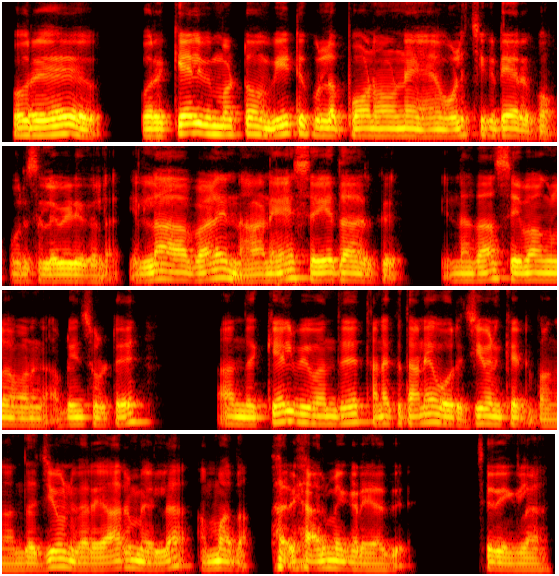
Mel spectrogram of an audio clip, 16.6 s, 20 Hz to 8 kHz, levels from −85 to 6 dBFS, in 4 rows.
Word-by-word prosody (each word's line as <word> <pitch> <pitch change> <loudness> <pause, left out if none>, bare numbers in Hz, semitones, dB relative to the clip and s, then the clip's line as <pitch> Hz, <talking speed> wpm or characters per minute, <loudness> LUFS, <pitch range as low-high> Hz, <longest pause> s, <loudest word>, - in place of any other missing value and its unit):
ஒரு 120 0 +5 0.8
ஒரு 110 0 +6
கேள்வி 150 -1 +7
மட்டும் 130 0 +1
வீட்டுக்குள்ள 125 -4 +2
போனோன்னே, 110 0 +2 0.3
ஒலிச்சுக்கிட்டே 115 +1 0
இருக்கும், - - -3
ஒரு 100 0 -6
சில 95 -1 -1
வீடுகள்ல, 95 -2 0 0.2
"எல்லா 110 +5 +1 0.3
வேலையும் 135 +5 +1
நானே 100 +3 -1 0.2
செய்யறதா 110 0 +3
இருக்கு. 95 - -6 0.4
என்னதான் 105 +4 -2
செய்வாங்களோ 110 0 +2
அவனுங்க!" 95 0 -4
அப்படினு 105 0 -2
சொல்ட்டு, 100 +2 -1 0.8
அந்த 110 -1 +2 0.2
கேள்வி 140 -1 +2
வந்து, 115 +2 -1 0.2
தனக்கு 115 -2 -3
தானே 120 +4 0
ஒரு - - -1
ஜீவன் 115 -3 0
கேட்டுப்பாங்க, 90 -1 -4
அந்த 90 +1 -3
ஜீவன் 125 -2 +1
வேற 90 - -2
யாரும் 110 +2 0
இல்ல, 95 - -1 0.2
அம்மா 105 +1 +2
தான். - - -14 0.2
வேற - - +1
யாருமே 110 +1 +1
கிடையாது, 90 -2 -4 0.6
சரிங்களா. 90 -3 -2
110 Hz, 145 wpm, -22 LUFS, 100-115 Hz, 0.8 s, கேள்வி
